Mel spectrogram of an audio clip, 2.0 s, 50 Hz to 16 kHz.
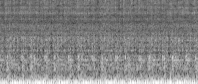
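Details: VR6 engine idling with slight smoke from the PCV valve; throttle nudged to help it catch. Low idle throb with uneven, shaky pulses instead of a smooth beat; rough idle, cause not pinned down.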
